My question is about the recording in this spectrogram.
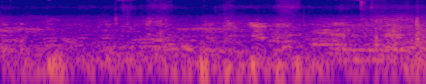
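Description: Yellow Labrador making short vocal sounds while mouthing a rubber slipper, with soft knocks and scuffs scattered through.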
